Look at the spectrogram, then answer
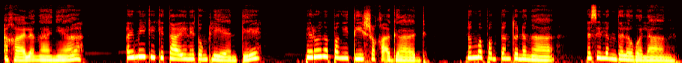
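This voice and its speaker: Woman, Filipino accent, story narrator, scripted romance delivery, slightly high pitch, soft mellow tone, faint music behind. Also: sing-song, a little slow, pauses often, dry recording, studio quality. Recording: background music under voice.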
